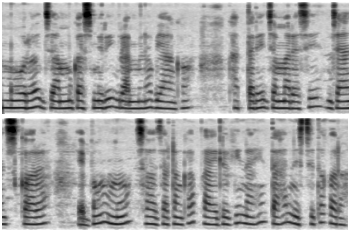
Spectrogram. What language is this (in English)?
Odia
